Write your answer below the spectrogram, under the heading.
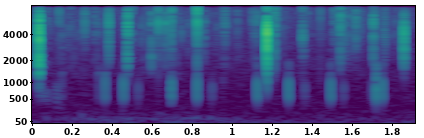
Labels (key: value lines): label: biophony, knock croak
recorder: SoundTrap 300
